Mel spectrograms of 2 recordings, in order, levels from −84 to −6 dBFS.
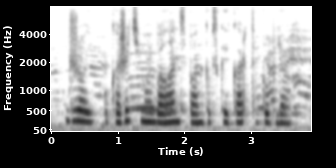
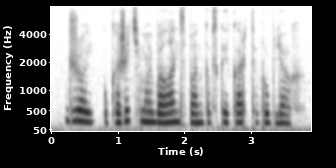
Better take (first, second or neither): second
